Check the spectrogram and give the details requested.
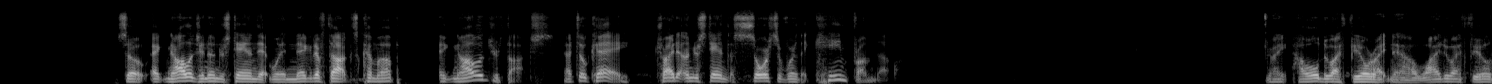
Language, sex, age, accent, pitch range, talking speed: English, male, 40-59, American, 130-155 Hz, 155 wpm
